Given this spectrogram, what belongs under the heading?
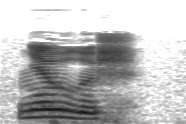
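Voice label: "неылысь", Komi, female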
